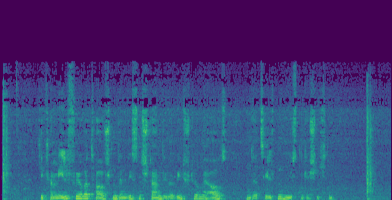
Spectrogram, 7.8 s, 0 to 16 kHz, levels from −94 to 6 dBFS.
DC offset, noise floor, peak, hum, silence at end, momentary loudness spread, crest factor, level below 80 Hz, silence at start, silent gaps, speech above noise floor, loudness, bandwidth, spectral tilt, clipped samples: under 0.1%; -44 dBFS; -4 dBFS; none; 0.2 s; 13 LU; 18 dB; -48 dBFS; 0.05 s; none; 23 dB; -22 LUFS; 11.5 kHz; -5 dB/octave; under 0.1%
